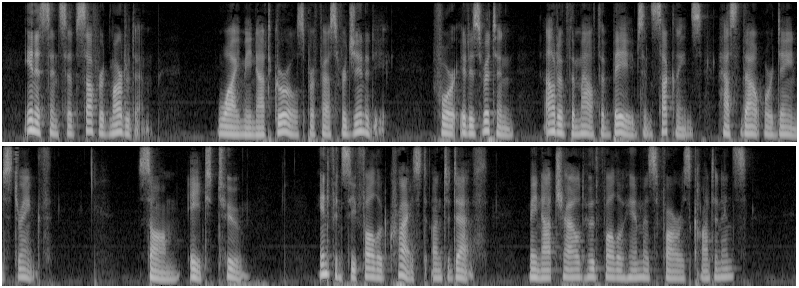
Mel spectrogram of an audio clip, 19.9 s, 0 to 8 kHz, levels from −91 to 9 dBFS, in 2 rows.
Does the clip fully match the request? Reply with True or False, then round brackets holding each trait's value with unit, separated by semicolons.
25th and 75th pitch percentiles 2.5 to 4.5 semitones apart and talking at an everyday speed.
False (3.0 semitones; 125 wpm)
